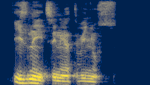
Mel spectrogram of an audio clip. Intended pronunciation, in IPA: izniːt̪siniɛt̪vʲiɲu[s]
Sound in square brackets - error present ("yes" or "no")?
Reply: no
